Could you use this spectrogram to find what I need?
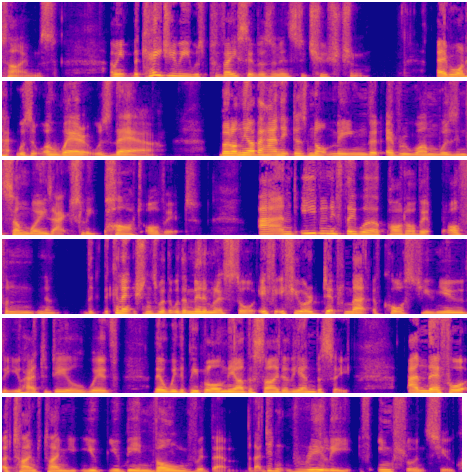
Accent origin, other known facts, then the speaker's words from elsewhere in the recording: United Kingdom; I'm a Brit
